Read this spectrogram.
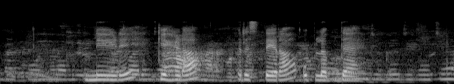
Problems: constant background noise, background conversations at intervals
